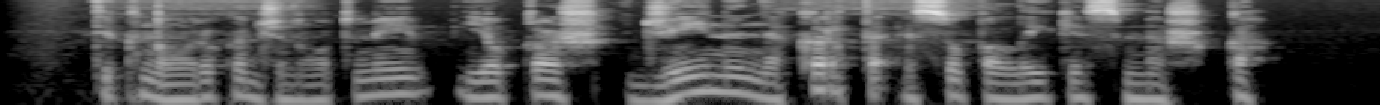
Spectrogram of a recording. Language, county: Lithuanian, Utena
